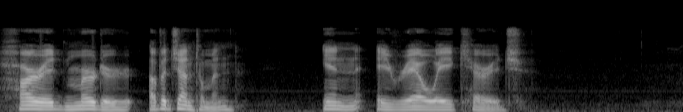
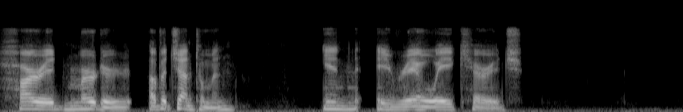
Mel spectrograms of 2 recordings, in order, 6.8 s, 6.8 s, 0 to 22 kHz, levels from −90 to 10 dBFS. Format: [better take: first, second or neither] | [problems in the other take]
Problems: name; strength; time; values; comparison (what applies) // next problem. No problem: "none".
first | noise reduction (neural diffusion model UNIVERSE++)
